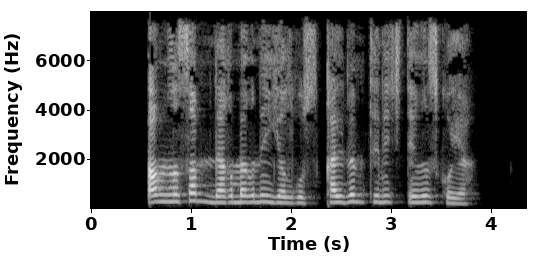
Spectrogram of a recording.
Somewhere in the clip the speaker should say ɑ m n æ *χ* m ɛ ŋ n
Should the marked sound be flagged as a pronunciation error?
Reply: yes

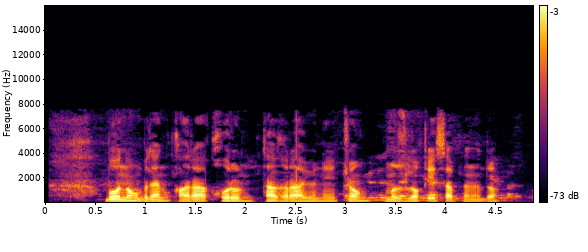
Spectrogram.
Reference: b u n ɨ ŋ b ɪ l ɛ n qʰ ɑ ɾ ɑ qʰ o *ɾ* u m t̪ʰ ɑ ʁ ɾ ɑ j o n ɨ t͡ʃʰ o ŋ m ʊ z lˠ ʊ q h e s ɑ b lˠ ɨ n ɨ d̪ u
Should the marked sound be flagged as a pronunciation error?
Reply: no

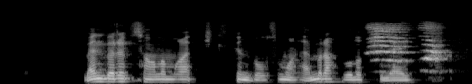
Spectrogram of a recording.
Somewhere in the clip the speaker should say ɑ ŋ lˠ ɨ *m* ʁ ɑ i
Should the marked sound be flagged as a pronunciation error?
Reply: no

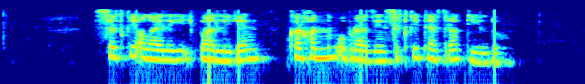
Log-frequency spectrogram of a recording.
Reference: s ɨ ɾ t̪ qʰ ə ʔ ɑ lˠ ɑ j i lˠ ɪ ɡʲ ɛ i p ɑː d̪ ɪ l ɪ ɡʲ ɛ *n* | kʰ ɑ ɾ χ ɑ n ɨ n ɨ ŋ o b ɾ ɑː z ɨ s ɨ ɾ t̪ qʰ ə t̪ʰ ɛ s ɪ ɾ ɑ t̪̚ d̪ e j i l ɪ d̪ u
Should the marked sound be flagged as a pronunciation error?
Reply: no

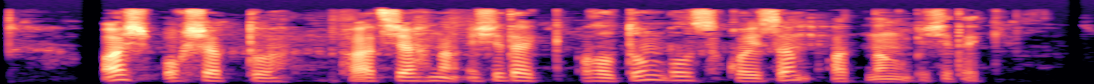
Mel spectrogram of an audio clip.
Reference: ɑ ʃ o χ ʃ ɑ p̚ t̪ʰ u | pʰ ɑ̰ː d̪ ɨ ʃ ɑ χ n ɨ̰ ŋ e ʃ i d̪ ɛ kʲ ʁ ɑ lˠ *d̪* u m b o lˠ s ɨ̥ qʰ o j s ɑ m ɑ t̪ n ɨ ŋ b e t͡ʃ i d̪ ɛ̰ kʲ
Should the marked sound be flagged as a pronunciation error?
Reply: yes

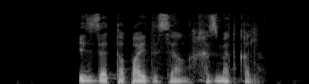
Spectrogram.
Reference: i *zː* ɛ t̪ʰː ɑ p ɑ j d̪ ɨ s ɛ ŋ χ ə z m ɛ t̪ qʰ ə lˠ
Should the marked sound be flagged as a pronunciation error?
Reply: no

